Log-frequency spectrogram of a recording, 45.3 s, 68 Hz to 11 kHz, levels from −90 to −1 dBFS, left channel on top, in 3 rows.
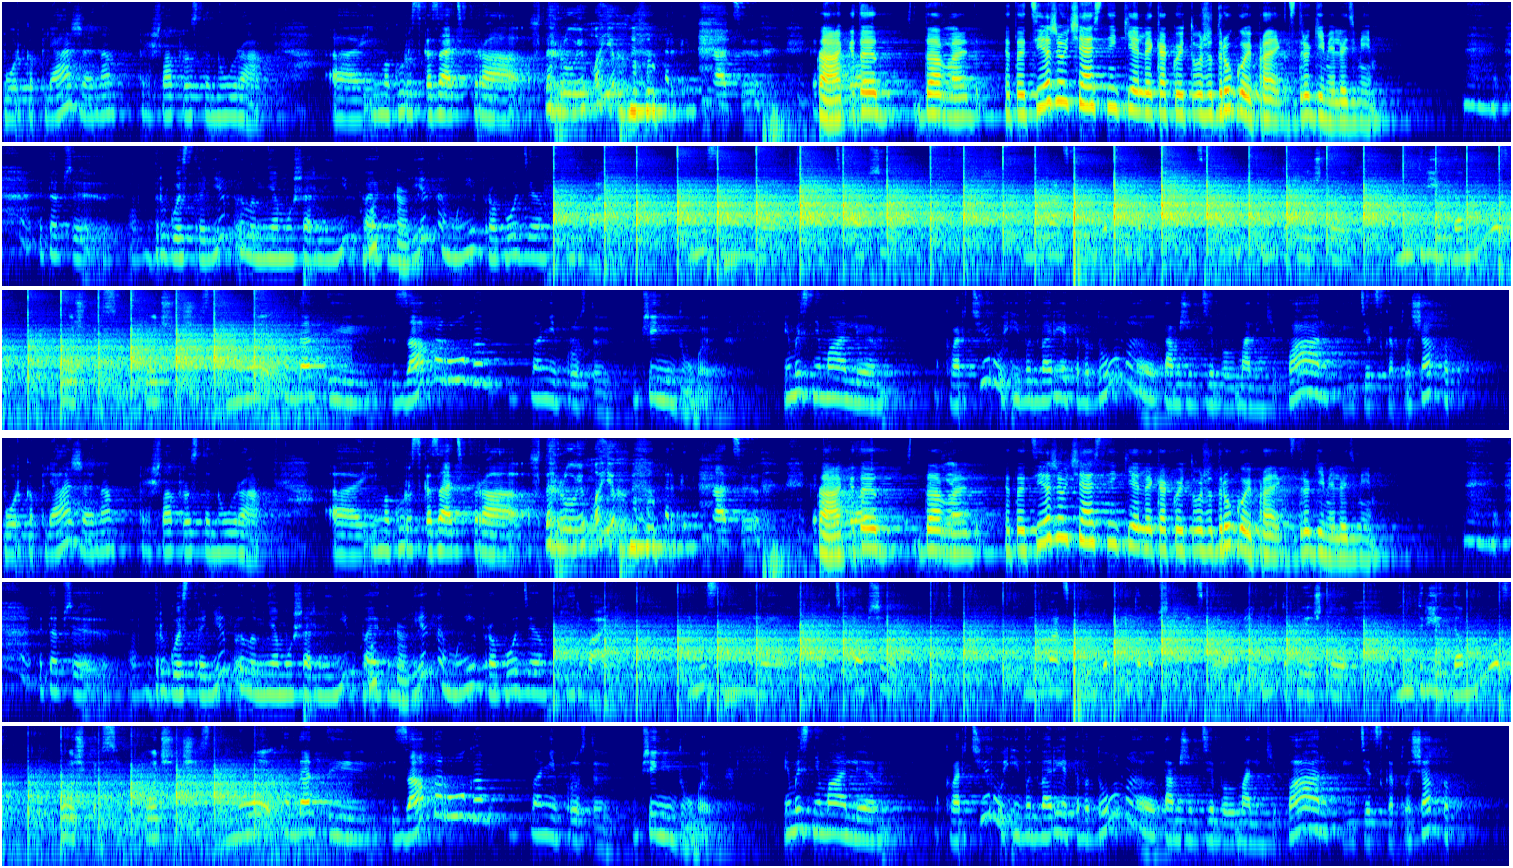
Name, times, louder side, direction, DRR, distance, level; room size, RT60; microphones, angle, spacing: voice 1, 0.0-8.7 9.2-9.6 14.6-24.3 24.6-24.7 25.2-30.1 30.8-35.1 35.5-36.3 36.6-37.3 38.0-39.1 39.6-44.6, right 2 dB, 20° right, 8 dB, 1.5 m, -47 dB
voice 2, 6.2-6.5 7.0-7.1 8.2-8.8 9.1-9.7 10.1-13.8 18.7-19.2 22.3-22.4, left 4 dB, 55° left, 9 dB, 0.5 m, -35 dB
sound 1, 20.6-33.6, left 5 dB, 90° left, 0.8 m, -38 dB
19.5 x 19.0 x 7.8 m, 1.3 s
head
